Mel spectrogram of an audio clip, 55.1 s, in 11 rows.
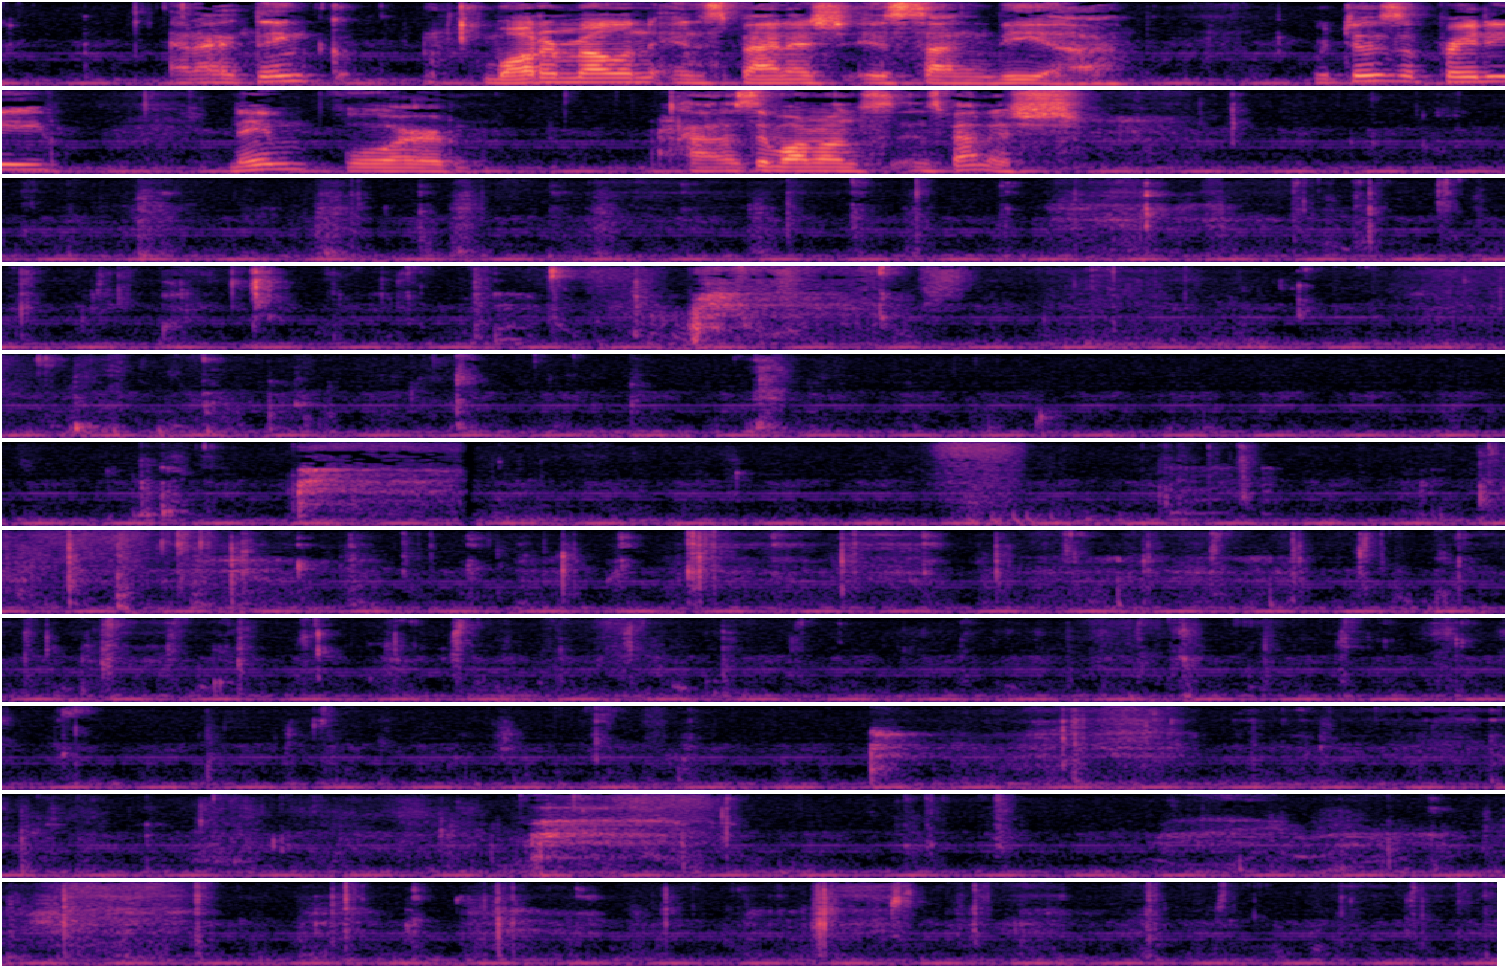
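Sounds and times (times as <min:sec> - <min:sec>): chewing crunchy cookie: 0:00.0 - 0:55.0
pulsing low hum: 0:00.0 - 0:55.0
cookie crunching: 0:28.9 - 0:55.0.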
